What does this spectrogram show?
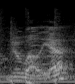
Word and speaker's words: Noelia: If you don't know how to say my name, it is Noelia.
